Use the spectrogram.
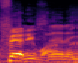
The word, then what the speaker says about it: Fetty Wap: What was it like performing for the Canadian audience and performing with Fetty Wap? Oh man. Did I say it right? Fetty Wap. Fetty Wap.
